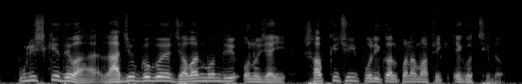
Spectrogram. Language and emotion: Bengali, neutral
